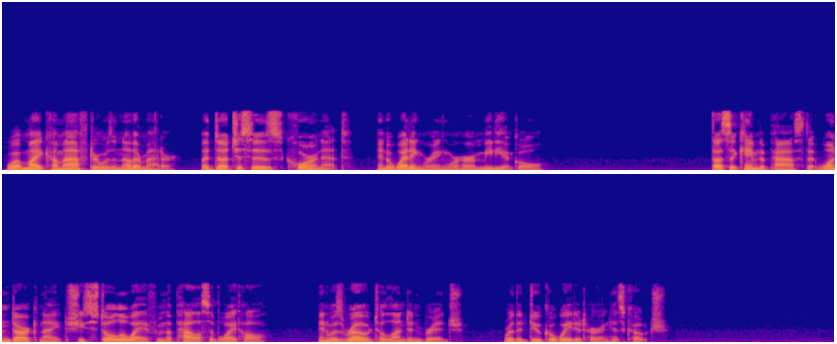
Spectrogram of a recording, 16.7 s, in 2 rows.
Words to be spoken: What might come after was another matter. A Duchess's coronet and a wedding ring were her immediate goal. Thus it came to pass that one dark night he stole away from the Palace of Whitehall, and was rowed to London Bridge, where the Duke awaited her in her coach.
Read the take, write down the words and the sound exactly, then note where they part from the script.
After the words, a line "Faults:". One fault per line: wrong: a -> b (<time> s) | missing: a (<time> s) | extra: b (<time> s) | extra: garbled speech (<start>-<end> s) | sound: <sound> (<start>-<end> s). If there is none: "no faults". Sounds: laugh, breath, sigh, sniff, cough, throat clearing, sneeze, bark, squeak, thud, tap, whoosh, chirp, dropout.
What might come after was another matter. A Duchess's coronet and a wedding ring were her immediate goal. Thus it came to pass that one dark night she stole away from the Palace of Whitehall, and was rowed to London Bridge, where the Duke awaited her in his coach.
Faults:
wrong: he -> she (9.0 s)
wrong: her -> his (14.4 s)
